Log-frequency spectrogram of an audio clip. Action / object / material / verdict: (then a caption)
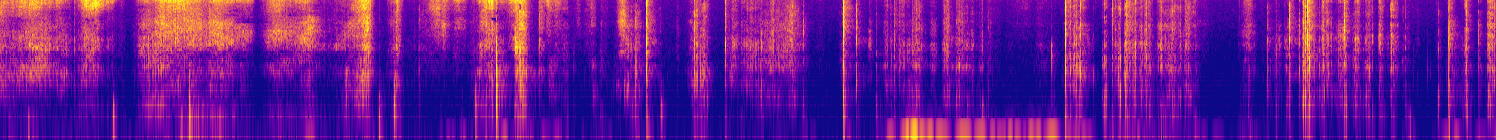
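scrape / thin textured cardboard folder / cardboard / none. Long nails scratch a flat, pale pink, pebble-textured Dior cardboard folder, thin and hollow, held in the hands. Dry crackling scrapes and short taps come in uneven bursts, with a louder, denser stretch of scratching partway through.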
